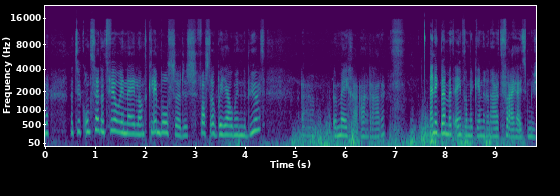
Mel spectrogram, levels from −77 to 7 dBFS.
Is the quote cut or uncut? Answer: cut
